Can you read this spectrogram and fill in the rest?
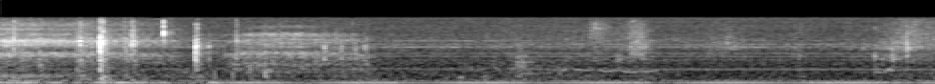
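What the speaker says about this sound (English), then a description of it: "So let me just type that question." Quiet computer keyboard typing during a live chat broadcast, a few scattered key clicks early on, then faint intermittent tapping over a steady low hum.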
